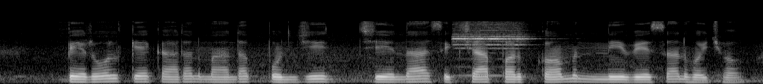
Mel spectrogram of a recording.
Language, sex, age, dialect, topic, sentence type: Maithili, male, 25-30, Eastern / Thethi, banking, statement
